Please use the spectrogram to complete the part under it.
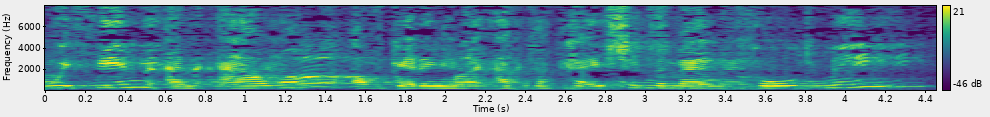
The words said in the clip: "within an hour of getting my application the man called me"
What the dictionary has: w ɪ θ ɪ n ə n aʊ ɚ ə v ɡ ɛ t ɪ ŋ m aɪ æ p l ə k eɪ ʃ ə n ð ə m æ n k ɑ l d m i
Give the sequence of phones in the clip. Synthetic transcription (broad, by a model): w ɪ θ ɪ n ə n aʊ ɚ ə v ɡ ɛ t ɪ ŋ m aɪ æ p l ə k eɪ ʃ ə n ð ə m æ n k ɑ l d m i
